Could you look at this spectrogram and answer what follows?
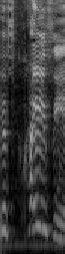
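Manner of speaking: put-on excited high yell. Retelling a guy screaming excitedly in the parking lot; imitating loud excited shouting. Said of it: "he's so loud".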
